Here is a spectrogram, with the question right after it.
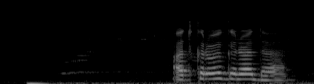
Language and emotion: Russian, neutral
